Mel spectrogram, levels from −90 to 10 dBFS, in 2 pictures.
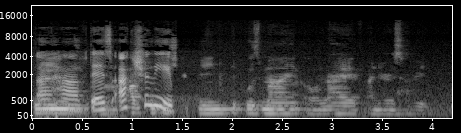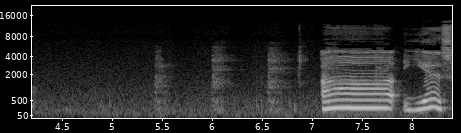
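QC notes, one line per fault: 0.00–0.06 s, speech suppressed in double talk: a brief shallow dip of a few dB at the onset, likely the echo canceller misreading overlapping far-end sound and turning the near-end signal down.
0.94–1.68 s, speech suppressed in double talk: the level drops by up to about 15 dB, for about half a second in total, during simultaneous talk.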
